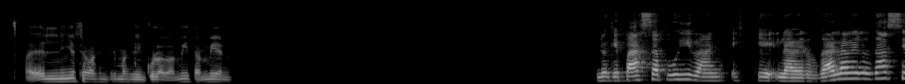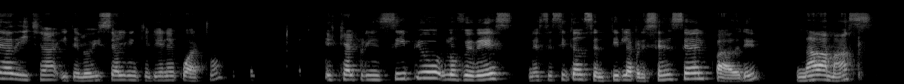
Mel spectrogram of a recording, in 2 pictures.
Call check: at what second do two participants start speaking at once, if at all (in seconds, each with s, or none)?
none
